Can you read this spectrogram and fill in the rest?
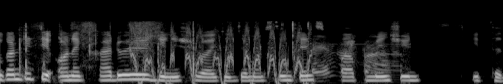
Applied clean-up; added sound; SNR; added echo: neural mask model RNNoise.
